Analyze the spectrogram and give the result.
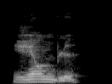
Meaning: blue giant
- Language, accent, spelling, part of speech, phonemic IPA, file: French, France, géante bleue, noun, /ʒe.ɑ̃t blø/, LL-Q150 (fra)-géante bleue.wav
